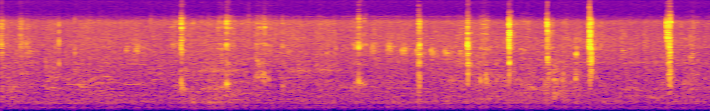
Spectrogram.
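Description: Crisp crunching of a firm red-fleshed guava being chewed: a string of sharp, irregular clicks, more frequent in the second half.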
